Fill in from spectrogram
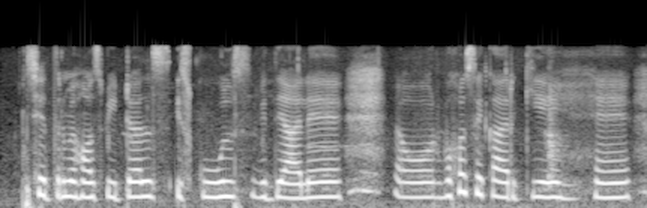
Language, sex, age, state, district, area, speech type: Urdu, female, 18-30, Uttar Pradesh, Mirzapur, rural, spontaneous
